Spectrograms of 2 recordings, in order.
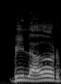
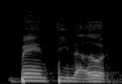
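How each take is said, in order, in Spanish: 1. La palabra está acortada, le faltan las sílabas del medio. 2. La palabra se dice completa, con todas las sílabas. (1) "decía vilador" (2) "se dice ventilador"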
